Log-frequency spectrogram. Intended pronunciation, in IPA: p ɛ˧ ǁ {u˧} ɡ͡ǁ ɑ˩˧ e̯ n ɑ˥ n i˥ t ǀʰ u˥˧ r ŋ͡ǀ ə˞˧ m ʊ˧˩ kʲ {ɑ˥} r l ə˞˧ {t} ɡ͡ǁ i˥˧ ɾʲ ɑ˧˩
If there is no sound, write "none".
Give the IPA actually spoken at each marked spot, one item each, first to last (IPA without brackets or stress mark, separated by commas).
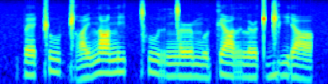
u˥˧, ɑ˥˧, t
